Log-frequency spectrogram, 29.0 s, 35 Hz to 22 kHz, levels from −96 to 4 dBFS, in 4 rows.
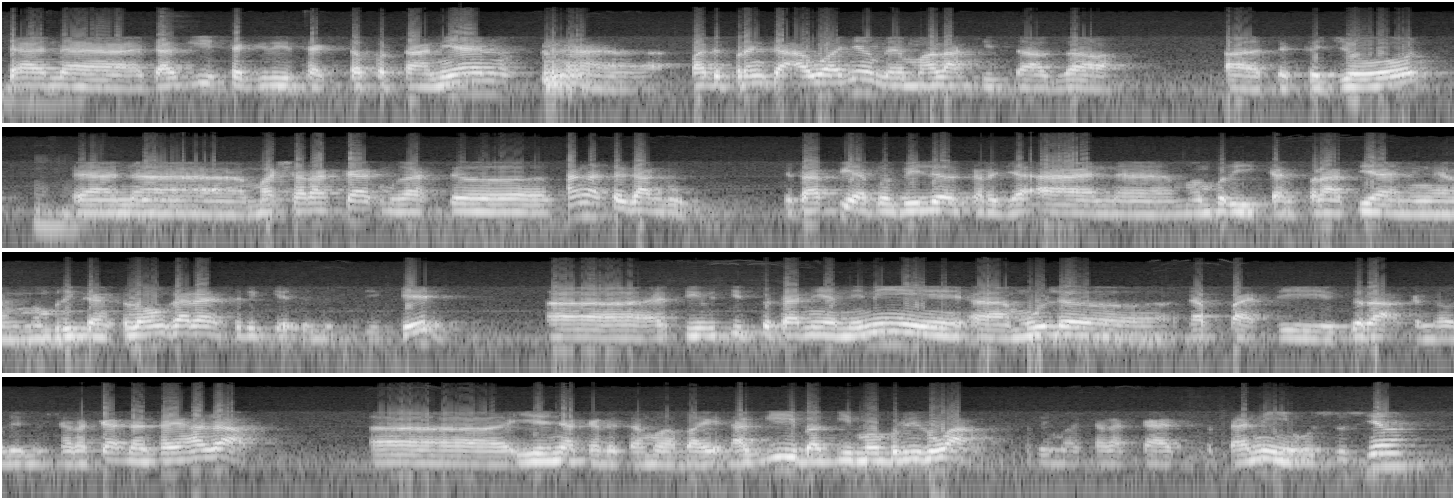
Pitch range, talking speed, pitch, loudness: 115-130 Hz, 125 wpm, 120 Hz, -11 LUFS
